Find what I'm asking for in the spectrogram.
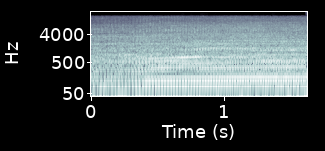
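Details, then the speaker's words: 2020 Tao Tao 50cc GY6 scooter revs up but sounds choked and flat, cutting in and out and bogging hard under throttle; compression good, everything else cleaned, mixture suspected off from a vacuum-related problem, not confirmed. "But it chokes. It's bogging real hard. So this is actually a good video. How to detect vacuum drive problems."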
